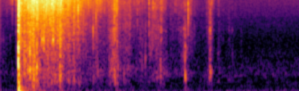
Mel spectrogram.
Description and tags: Two balls of gravel and dirt falling on hard floor. Medium impacts.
